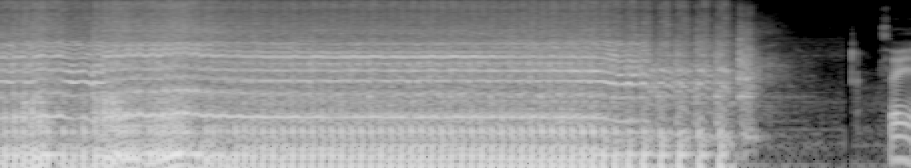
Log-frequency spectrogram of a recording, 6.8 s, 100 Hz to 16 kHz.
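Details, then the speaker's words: 1980 Honda CB400N idling cold with a steady high squeal from the tachometer, despite a brand-new cable; to be fixed by spraying lithium grease into the tach, worn gears possible if that fails. "can clearly tell that it's 100 coming from that taco"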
